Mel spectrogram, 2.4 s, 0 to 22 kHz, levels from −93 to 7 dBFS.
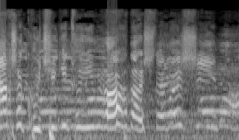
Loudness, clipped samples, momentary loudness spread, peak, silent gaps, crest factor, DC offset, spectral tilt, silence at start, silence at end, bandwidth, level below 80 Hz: -14 LUFS; 0.3%; 8 LU; 0 dBFS; none; 14 dB; under 0.1%; -3 dB/octave; 0 s; 0 s; 17 kHz; -36 dBFS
